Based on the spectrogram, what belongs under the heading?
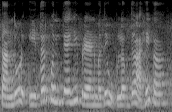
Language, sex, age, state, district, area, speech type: Marathi, female, 45-60, Maharashtra, Nagpur, urban, read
